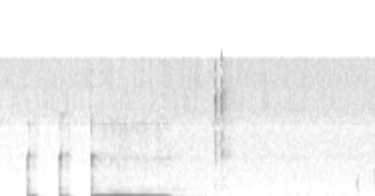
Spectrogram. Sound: hums

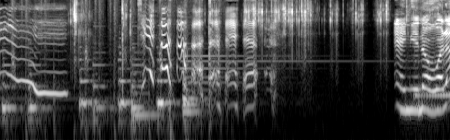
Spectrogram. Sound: baby laughter

